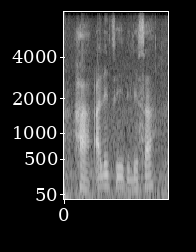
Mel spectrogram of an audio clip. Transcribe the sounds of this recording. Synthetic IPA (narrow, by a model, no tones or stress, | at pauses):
haa̰lɪt͡sʼebɪlɪsa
